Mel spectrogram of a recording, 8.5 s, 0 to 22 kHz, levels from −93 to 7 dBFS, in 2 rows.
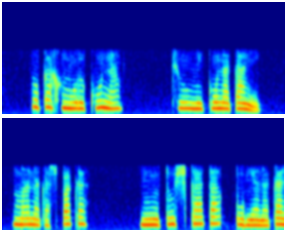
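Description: From start to end the speech carries AMR narrowband mobile codec damage: nothing passes above 3.8 kHz, and the sparse pulse-driven vocal model, at what sounds like about 7.4 kbps, leaves it plainly buzzy and synthetic.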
